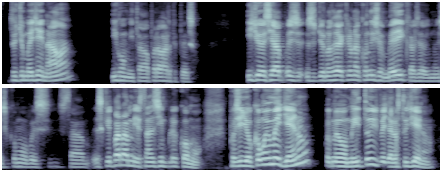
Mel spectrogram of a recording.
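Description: A man's voice: on the high side, very fast. A young Colombian man with a Colombian accent, a comedian telling stories in casual podcast chat, slangy and profane. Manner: slangy, profane, laughing storyteller. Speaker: comedian guest.

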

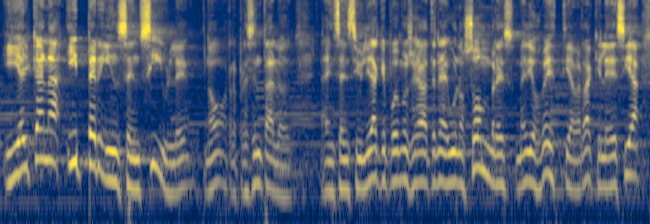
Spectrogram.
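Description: A man's voice: fairly high pitch, expressive, a little fast, big-room sound, faint music behind. A man preaching a sermon in a church. He tells a Bible story in his own words and keeps asking his listeners for agreement.

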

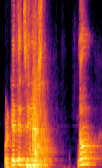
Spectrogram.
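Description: A man giving a live-streamed motivational training from his office, leading the viewers through a guided visualization and tagging nearly every sentence with a quick question. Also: extremely high pitch, roomy sound, noisy background.

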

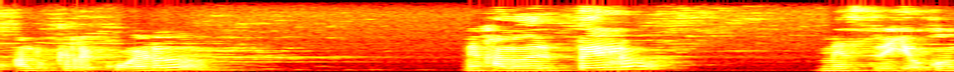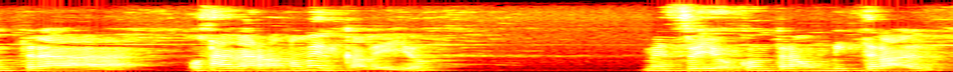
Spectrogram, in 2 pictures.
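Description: A woman's voice: medium pitch, fairly bright tone, a little hiss or hum. A woman with a Mexican accent, a guest in an interview, telling a personal story and acting out the dialogue she quotes. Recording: roomy, slightly dull sound.

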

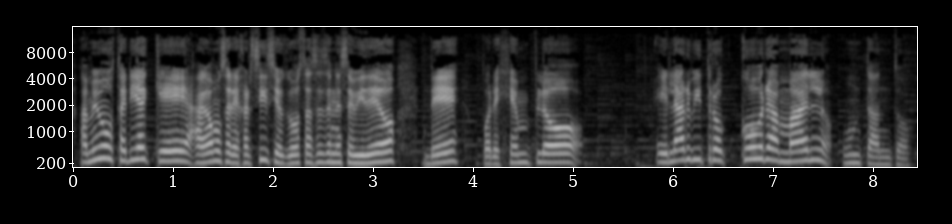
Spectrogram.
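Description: A woman's voice: a little high, normal speed, a bit bright, clean tone. A woman, hosting a radio interview and prompting the guest with questions. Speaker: radio host. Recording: radio studio with faint music.

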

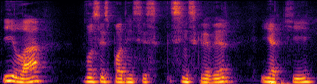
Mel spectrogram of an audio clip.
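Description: A man, co-hosting a podcast in relaxed casual chat. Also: mid-range voice, takes it slowly. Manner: relaxed, plugs his channel. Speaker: podcast co-host.

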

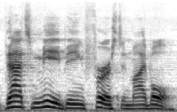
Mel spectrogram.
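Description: Into a microphone, a loud-voiced man in his sixties delivers a sermon at a slow pace, with a medium pitch and emphatic shifts between loud and quiet.

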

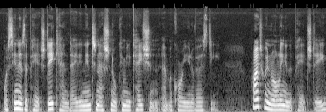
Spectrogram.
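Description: A woman's voice: deep voice, darkish tone. A woman hosting a podcast interview, introducing her guest and asking encouraging questions. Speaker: podcast host.

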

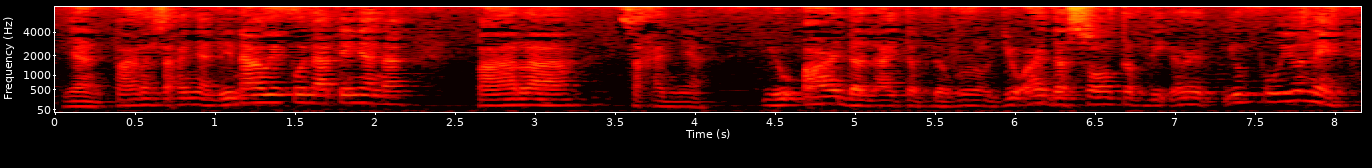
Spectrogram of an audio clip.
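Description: A man's voice: medium pitch, expressive, normal speed. A man giving an informal sermon in Filipino and English, talking to listeners and often asking them to agree. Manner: conversational, asks listeners to agree. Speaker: lay preacher. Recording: echoey room with faint background noise.

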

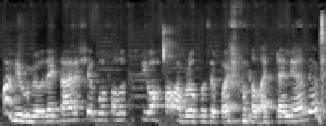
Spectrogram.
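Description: A young Brazilian man with a Brazilian Portuguese accent who talks slightly higher than most men. He tells animated, profanity-laced stories in casual chat, and his voice rings with a roomy echo. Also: fast talker, highs cut off. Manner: animated storytelling, lots of swearing.

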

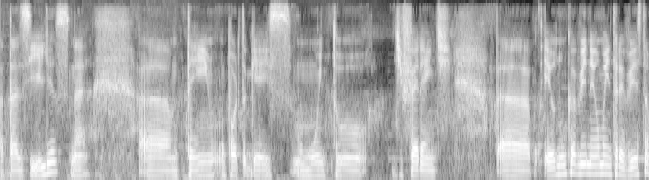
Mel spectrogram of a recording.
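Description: Male co-host, Brazilian accent, halting delivery, monotone and gravelly. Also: fairly low pitch, highs cut off. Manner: halting, many fillers and restarts. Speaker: podcast co-host, developer. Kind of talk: casual podcast chat.

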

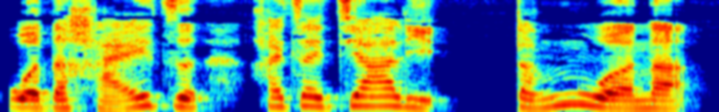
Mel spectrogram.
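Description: A man's voice: high-pitched, takes it slowly, pitched above the performer's own voice. A man voicing a begging mother elephant. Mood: pleading. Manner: begging, soft. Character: pleading mother elephant, gentle.

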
